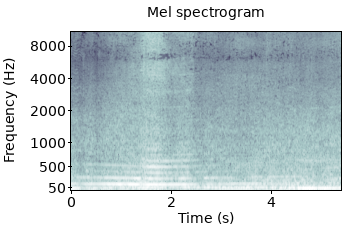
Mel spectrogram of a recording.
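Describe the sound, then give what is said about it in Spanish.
A jam of road traffic on the A5 motorway gives off a loud, steady drone of idling and creeping engines. The low hum holds throughout, with a brief swelling rush near the start and no voices. “Así suena la A5 en ese punto.”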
